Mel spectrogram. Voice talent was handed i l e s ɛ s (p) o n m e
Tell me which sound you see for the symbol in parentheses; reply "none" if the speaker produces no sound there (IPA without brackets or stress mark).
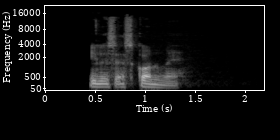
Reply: k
